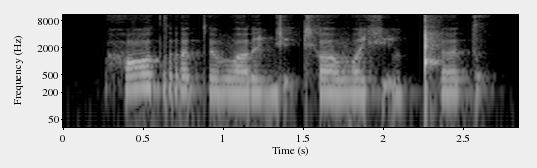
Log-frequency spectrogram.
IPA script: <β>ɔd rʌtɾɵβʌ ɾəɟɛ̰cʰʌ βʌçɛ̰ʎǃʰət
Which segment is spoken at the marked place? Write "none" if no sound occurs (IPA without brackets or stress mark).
h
